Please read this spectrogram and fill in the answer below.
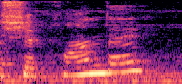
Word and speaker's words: chiffonade: Alright, it's called chiffonade. Chiffon. It's C-H-I-F-F-O-N-A-D-E. Chiffonade. I'm going to say chiffonade, what the heck?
